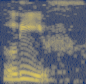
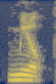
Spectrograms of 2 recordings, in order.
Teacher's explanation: So the L becomes dark L before an optional consonant at the end of the word.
